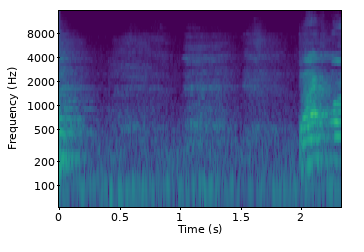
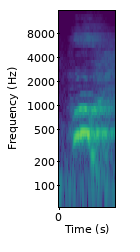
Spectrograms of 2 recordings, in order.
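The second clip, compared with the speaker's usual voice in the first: loud breathy exhale; 11 dB louder than usual. Real, not acted. Exhale after the round.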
